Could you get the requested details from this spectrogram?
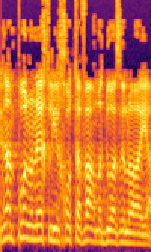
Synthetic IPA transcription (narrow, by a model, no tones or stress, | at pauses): ɡampoloneχlilχo̞t̪avaʁmaduazelo̞aja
